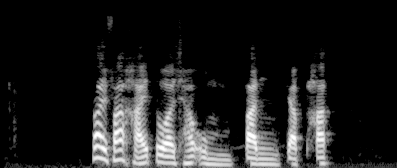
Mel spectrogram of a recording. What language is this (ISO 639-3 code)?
tha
